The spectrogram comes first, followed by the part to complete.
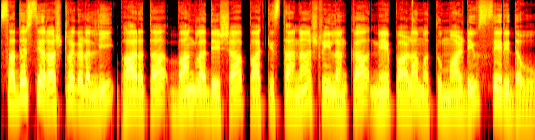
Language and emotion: Kannada, neutral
